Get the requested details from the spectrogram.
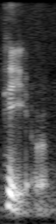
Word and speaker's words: Pier: Som öppnade i november som heter Clarion The Pier. P-I-E-R. Hur uttalas det? – Pier, ska jag säga. Clarion The Pier, Pieren.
